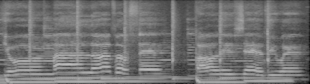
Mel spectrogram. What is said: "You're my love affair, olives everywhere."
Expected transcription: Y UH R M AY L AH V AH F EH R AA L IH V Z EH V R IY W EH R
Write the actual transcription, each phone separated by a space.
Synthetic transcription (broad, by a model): Y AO M AY L AH V AH F EH R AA L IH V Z EH V R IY W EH R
